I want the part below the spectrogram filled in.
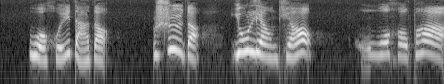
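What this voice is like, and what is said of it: Usual voice. Nothing is said of it.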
